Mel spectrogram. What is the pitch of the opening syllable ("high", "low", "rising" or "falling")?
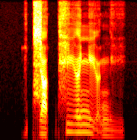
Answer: low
